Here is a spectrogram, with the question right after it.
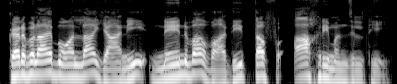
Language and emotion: Urdu, neutral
